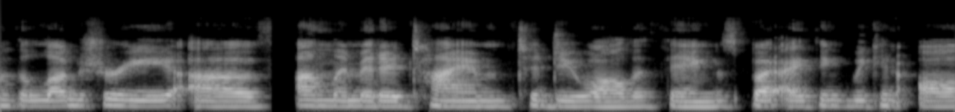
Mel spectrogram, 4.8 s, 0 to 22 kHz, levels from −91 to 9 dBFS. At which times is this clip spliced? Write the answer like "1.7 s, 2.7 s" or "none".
1.4 s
